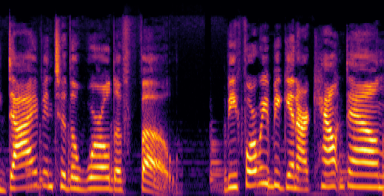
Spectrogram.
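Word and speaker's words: phở: Pho, pronounced as pho, is thought to have been influenced by both Chinese and French cooking.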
